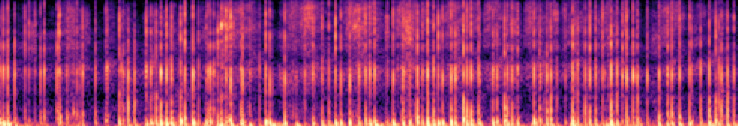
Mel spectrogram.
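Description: Long red nails tap fast on a solid softcover book, 'Overdracht en tegenoverdracht', with a paper cover. The result is a dense run of quick, dry taps: papery low thumps mixed with bright clicky tops, each dying away almost instantly.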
